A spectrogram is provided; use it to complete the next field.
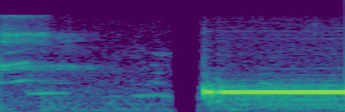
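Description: signal or alarm, phone call dialing out

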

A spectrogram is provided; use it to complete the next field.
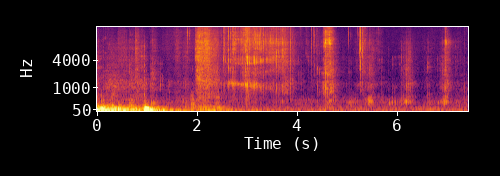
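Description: food or drink, crunchy food being chewed

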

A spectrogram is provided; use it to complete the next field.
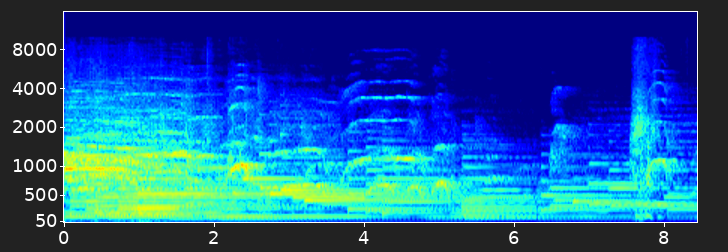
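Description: crowd, audience screaming and shouting

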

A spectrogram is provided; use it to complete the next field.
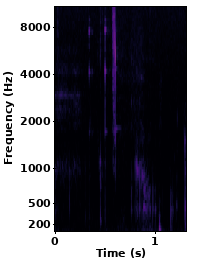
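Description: food or drink, sipping water

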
